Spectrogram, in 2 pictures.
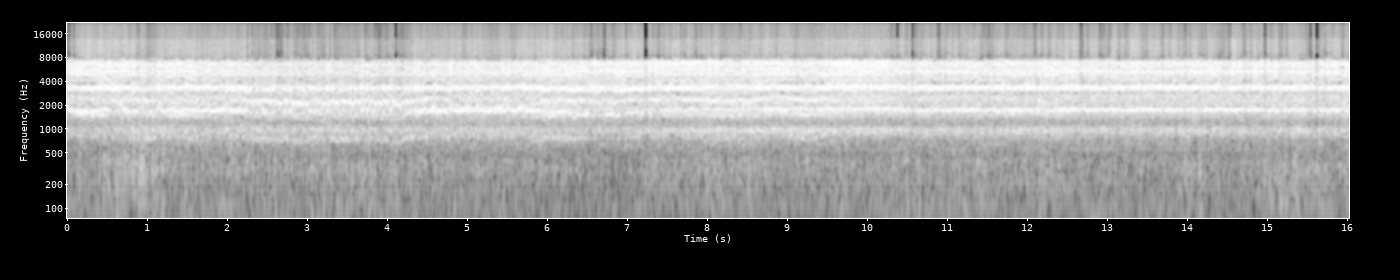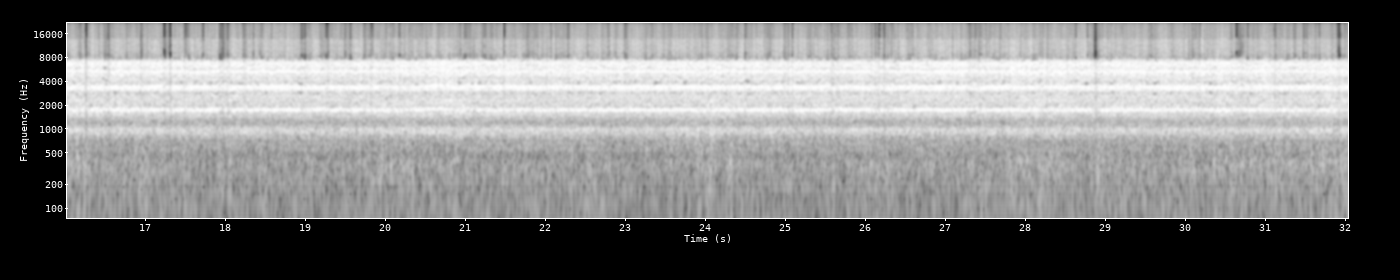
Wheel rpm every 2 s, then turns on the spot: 210, 180, 190, 200, 220, 230, 230, 230, 240, 230, 230, 230, 230, 230, 230, 230.
none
